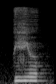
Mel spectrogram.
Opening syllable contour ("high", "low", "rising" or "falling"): high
